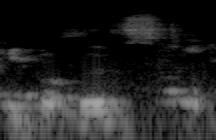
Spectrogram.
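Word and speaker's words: Liszt: would be Fran's list oh yeah list that was how yeah that's how how you would say his name all right fron list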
